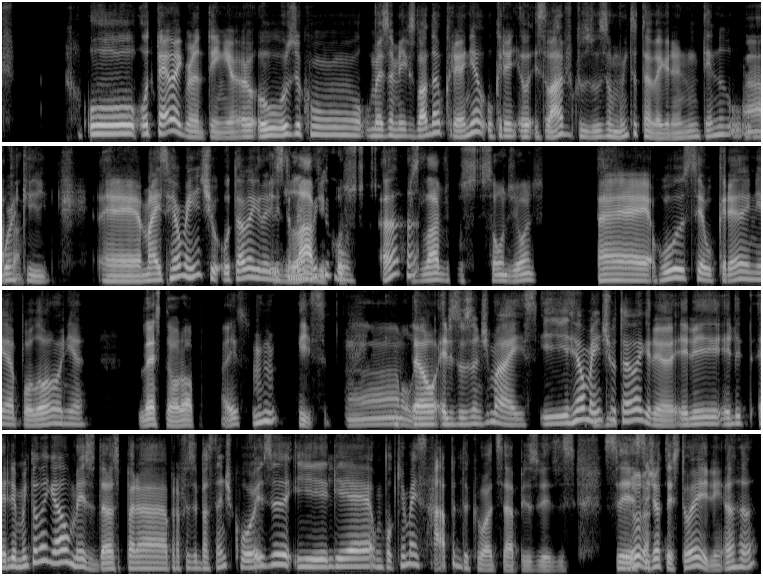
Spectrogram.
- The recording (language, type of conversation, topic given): Portuguese, podcast, Quando você prefere fazer uma ligação em vez de trocar mensagens?
- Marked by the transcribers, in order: tapping; put-on voice: "Telegram"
